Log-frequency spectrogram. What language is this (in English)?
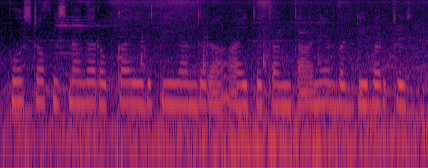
Kannada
